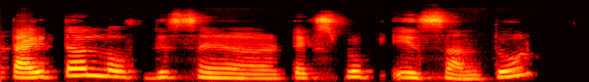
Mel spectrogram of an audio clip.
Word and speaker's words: santoor: The sound of O in Santur is long. Santur, you say no, Santur.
